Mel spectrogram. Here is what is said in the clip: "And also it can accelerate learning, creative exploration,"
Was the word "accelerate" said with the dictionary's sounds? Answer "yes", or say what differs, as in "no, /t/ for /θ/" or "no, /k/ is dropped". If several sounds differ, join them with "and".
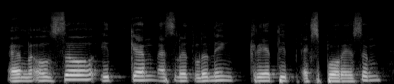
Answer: no, /k/ is dropped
